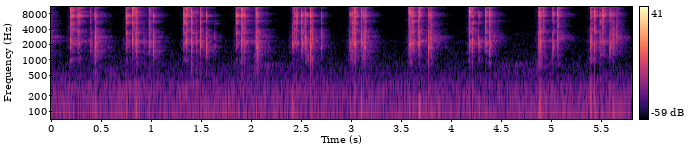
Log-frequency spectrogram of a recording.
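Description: A stainless steel wire rack or basket made of thin rods is held close to a microphone and tapped and scratched by fingers wearing metal thimbles. Ten bright, high-pitched bursts of metallic clicking and scraping come in a loose rhythm, each dying away almost at once with little ring.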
